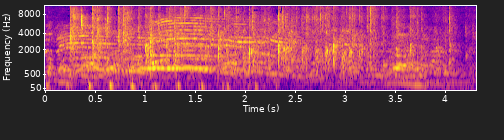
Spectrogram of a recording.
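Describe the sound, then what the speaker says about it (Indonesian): A group at a big family gathering claps for the cooks in quick rhythmic bursts while voices chatter and call out over it. "Beri tepukan untuk mereka."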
